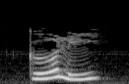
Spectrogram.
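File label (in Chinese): "隔离", Mandarin Chinese; hsk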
